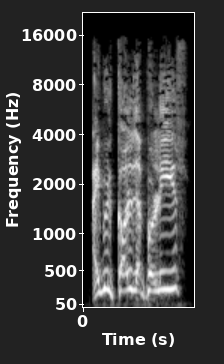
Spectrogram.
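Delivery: put-on very high French-accented threat; outraged Frenchman. A narrator's reading. Caricatured Frenchman threatens the man.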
